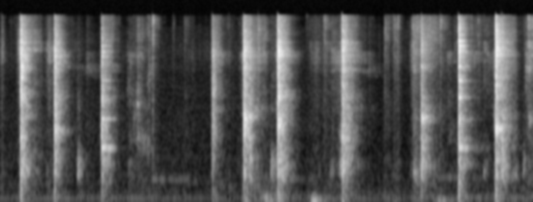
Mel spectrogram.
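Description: Metal spoon mixing gram-flour batter in a glass bowl: short scraping, clinking strokes against the glass, about ten of them at an uneven pace, as dry flour and water are worked into a thick batter.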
